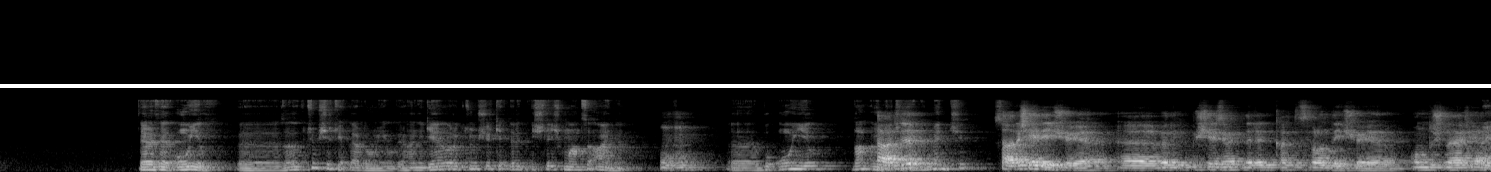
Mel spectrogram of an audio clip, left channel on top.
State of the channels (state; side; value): silent; left; digital silence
